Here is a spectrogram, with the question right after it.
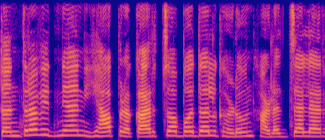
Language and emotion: Goan Konkani, neutral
